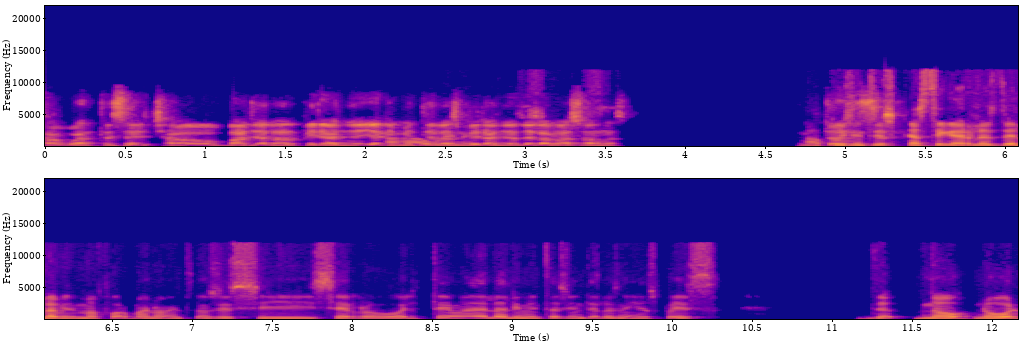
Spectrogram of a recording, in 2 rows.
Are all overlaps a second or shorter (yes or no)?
no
